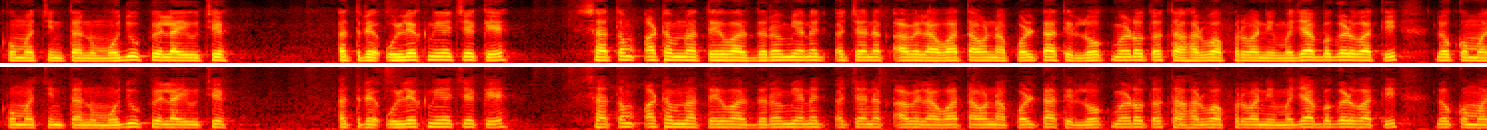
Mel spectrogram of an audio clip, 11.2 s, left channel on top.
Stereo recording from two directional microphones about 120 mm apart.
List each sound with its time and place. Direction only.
0.2 s speech: 25° left (ahead or behind)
